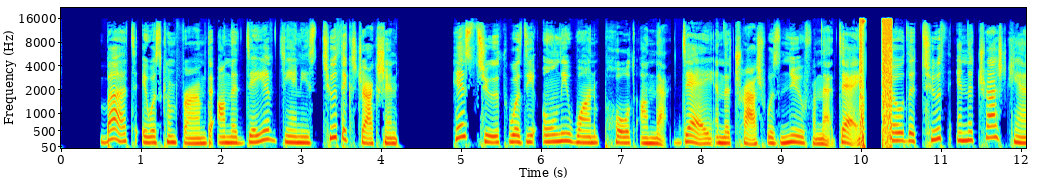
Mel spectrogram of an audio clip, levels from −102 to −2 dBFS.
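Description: A wrong sample width fault runs from 9.98 to 10.38 s. The speech collapses into loud noise with the voice buried in it, sped up 1.33 times and raised in pitch. This fits packed 24-bit samples being read as 32-bit, so most values mix bytes from neighbouring samples.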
